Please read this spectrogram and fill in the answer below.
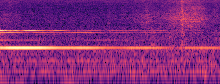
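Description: Stage piano's high note, struck just before, ringing on and slowly fading away.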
